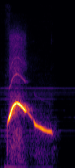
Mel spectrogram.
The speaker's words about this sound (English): Chet Morton whistled.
